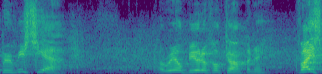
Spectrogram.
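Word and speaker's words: Burisma: with the burmese executives so this uh bureaumicia bermucia they say pronounce it borisia a real beautiful company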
